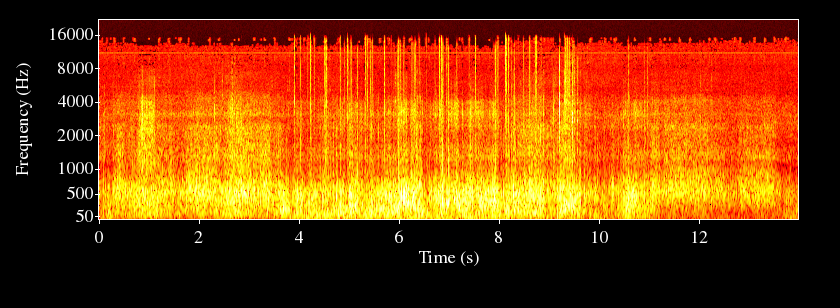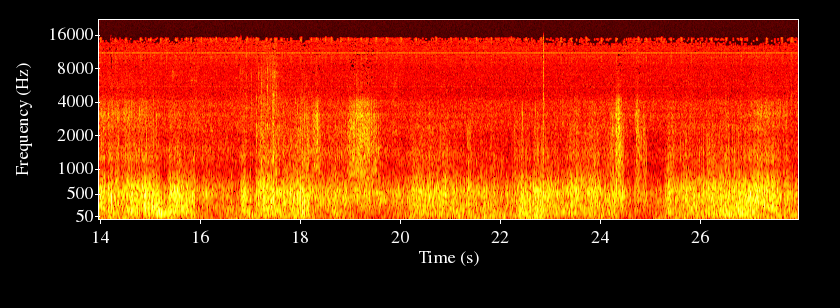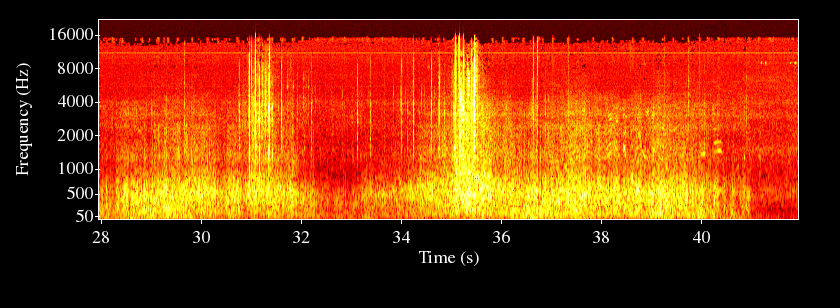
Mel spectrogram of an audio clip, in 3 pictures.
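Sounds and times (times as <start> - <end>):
low road rumble: 0.0 - 41.9
wind on microphone: 0.0 - 41.9
clicks and rattles: 9.0 - 9.7, 30.7 - 35.8.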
